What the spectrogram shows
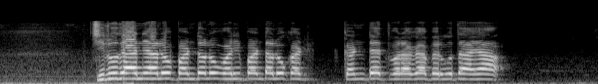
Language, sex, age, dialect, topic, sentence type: Telugu, male, 25-30, Telangana, agriculture, question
